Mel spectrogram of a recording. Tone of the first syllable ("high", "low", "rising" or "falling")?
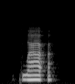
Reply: falling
